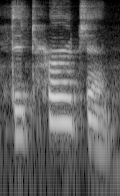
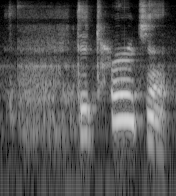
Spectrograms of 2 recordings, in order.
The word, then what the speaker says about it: detergent: Detergent.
